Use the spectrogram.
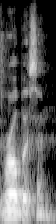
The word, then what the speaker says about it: Robison: I'm going to try not to say Robinson. It's Robison because it's spelled Rob is on. Like it's really Robison, but people get it confused with Robinson.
